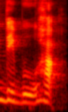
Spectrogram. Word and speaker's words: dibuja: Draw means dibuja. Draw means dibuja in Spanish. J is pronounced as H in Spanish, so it is pronounced as dibuja.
